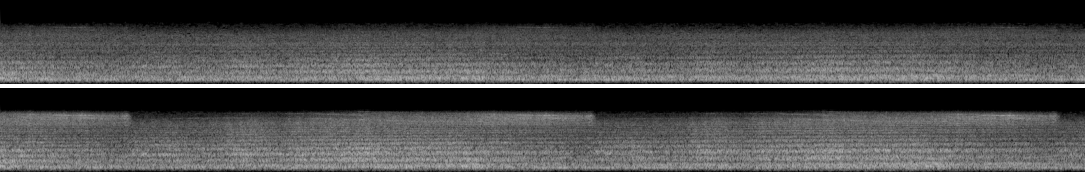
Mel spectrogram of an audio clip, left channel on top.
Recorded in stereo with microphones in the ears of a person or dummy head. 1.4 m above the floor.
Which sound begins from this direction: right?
An aircraft, at 0.0 s.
